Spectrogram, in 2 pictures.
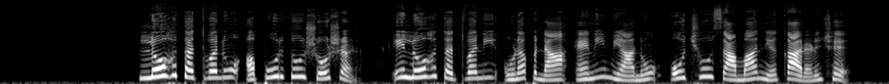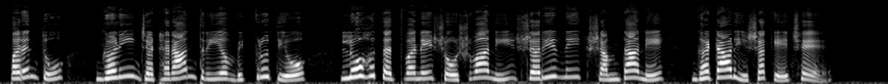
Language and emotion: Gujarati, neutral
